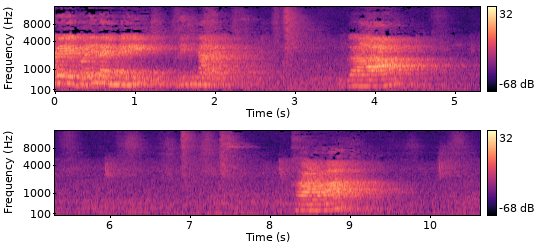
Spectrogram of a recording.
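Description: A woman speaks clearly and slowly, close by, in short phrases.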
